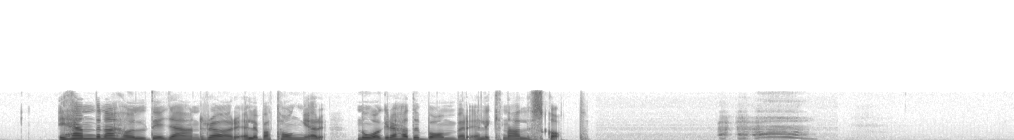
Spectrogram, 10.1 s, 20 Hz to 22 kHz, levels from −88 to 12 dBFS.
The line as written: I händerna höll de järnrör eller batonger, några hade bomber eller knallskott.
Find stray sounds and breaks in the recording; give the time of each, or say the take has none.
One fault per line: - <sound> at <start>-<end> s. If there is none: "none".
- throat clearing at 7.2-8.2 s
